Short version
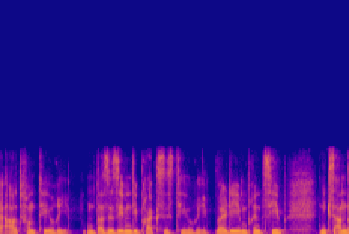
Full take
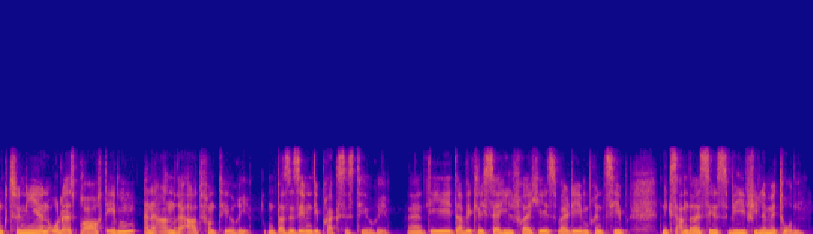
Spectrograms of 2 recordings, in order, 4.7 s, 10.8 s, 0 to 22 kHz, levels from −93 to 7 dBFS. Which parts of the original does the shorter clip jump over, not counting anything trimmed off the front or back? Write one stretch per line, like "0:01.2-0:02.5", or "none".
0:05.3-0:07.4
